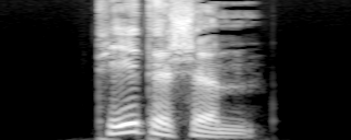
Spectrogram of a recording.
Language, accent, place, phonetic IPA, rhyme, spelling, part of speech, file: German, Germany, Berlin, [ˈteːtɪʃm̩], -eːtɪʃm̩, thetischem, adjective, De-thetischem.ogg
- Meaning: strong dative masculine/neuter singular of thetisch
